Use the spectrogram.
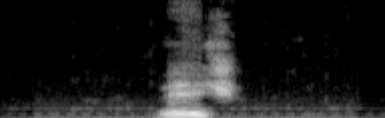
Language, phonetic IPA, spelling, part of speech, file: Latvian, [vɛ̄ːjʃ], vējš, noun, Lv-vējš.ogg
- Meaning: wind (air in motion due to uneven atmospheric pressure)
